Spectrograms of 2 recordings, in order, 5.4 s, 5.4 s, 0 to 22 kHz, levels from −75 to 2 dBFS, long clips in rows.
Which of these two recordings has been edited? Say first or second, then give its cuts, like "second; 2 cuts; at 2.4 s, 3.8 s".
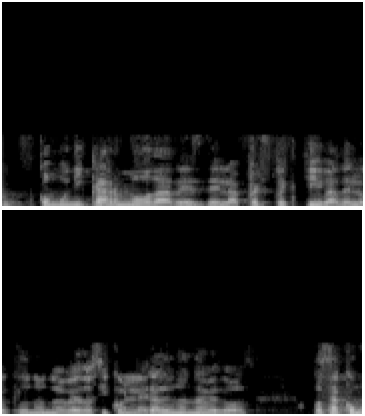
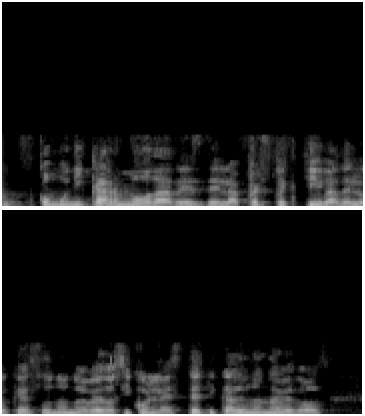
first; 2 cuts; at 2.8 s, 3.8 s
